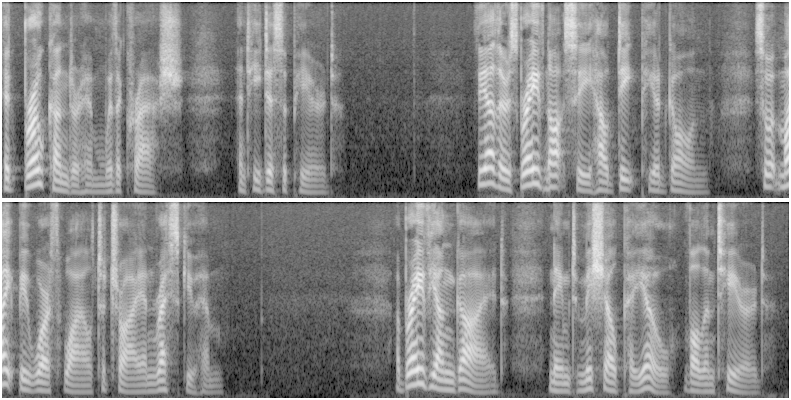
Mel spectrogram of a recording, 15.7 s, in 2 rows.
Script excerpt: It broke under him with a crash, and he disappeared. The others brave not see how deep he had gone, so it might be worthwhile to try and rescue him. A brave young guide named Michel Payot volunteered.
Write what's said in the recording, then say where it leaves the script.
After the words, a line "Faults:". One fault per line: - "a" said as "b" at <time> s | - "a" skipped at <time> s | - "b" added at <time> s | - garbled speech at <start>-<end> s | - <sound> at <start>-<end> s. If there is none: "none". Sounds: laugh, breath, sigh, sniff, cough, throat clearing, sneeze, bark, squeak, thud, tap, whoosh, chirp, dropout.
It broke under him with a crash, and he disappeared. The others brave not see how deep he had gone, so it might be worthwhile to try and rescue him. A brave young guide named Michel Payot volunteered.
Faults:
none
